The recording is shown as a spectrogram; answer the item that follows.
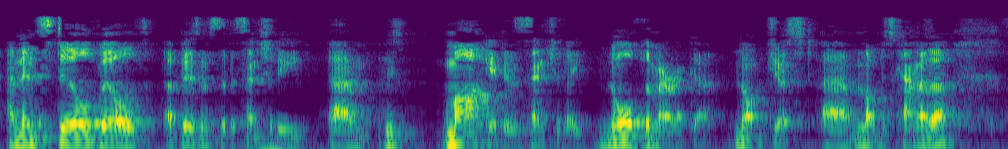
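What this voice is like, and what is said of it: British accent. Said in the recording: “having a British accent”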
